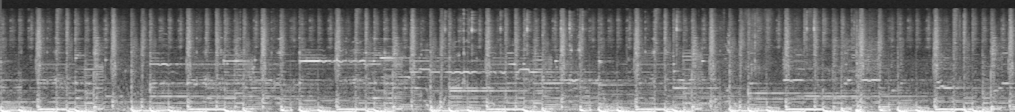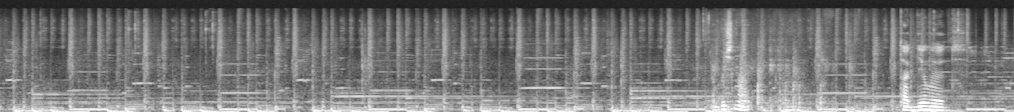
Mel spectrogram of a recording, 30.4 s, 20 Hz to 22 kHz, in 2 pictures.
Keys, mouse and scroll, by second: 6.6-12.1 drag, 17.1 click, 24.7-25.2 scroll up 1, 29.2-30.4 drag.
